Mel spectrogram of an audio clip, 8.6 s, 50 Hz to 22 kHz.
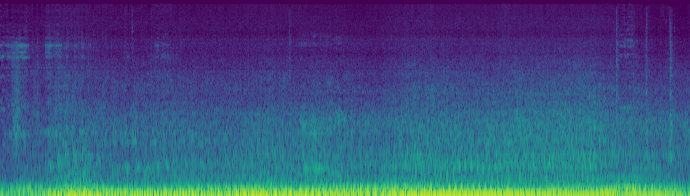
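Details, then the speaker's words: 1967 Chevrolet Impala at idle: lumpy, uneven putt-putt with dropped beats and shaking, a steady misfire; owner suspects oil-fouled spark plugs. "ama çok net belli oluyor yani pata pata pata pata pata vuruyor yani rölantideki Sesi bile çok rahatsız edici"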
